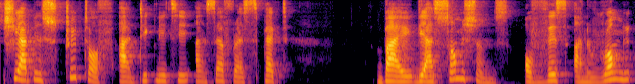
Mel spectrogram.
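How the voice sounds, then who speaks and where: A woman hosting a motivational talk, telling a personal story and reflecting on it earnestly, often restarting her words. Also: mid-range voice. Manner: earnest, with frequent restarts and repetitions. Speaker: motivational podcast host.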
